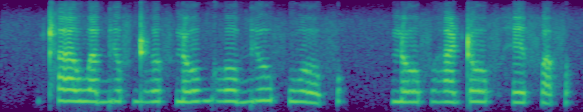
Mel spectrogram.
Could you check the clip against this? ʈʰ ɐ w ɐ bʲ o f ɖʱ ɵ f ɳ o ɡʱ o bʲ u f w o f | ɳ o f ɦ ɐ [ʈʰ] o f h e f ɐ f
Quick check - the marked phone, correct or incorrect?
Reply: incorrect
